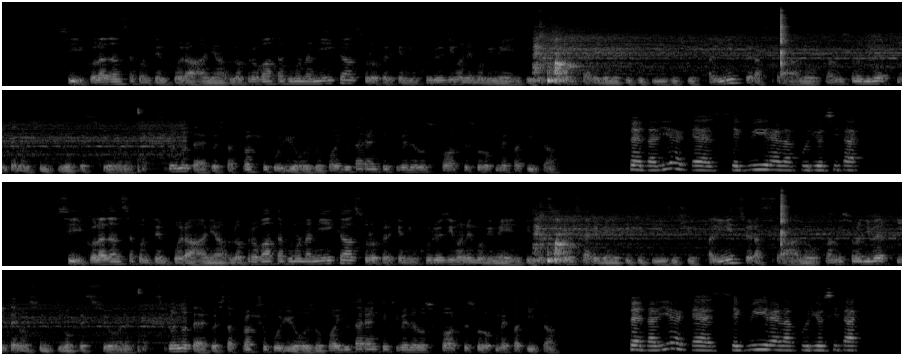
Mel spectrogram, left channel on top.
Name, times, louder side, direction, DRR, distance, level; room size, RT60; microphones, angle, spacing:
voice 1, 0.6-14.5, right 2 dB, 70° right, 0.6 m, -43 dB
sound 1, 5.3-10.8, left 2 dB, 35° left, 0.5 m, -42 dB
voice 2, 15.3-17.5, right 1 dB, 15° right, 0.6 m, -41 dB
2.6 x 2.1 x 2.3 m
head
